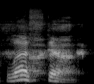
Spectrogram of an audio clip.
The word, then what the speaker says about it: Leicester: It's actually pronounced Leicester, and American people always struggle with this word. Leicester.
